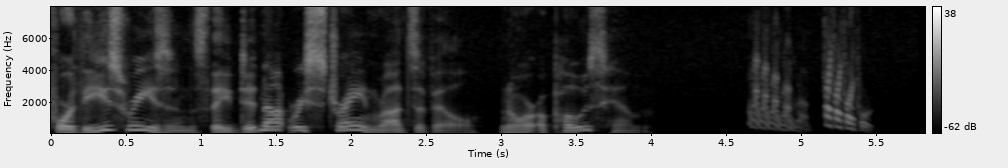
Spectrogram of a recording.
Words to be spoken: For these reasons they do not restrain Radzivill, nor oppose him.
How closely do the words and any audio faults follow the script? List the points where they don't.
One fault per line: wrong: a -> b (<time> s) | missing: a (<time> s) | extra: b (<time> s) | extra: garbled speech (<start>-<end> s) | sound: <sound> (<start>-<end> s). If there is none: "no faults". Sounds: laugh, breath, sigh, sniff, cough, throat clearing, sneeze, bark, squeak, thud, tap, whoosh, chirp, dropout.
wrong: do -> did (1.2 s)
sound: chirp (4.7-5.5 s)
